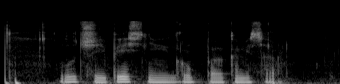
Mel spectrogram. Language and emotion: Russian, neutral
